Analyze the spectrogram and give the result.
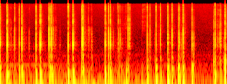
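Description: A thin, flexible, solid printed rubber-backed fabric mouse pad, held in both hands, is tapped and scratched on its front with long painted nails. The result is a quick, irregular run of short, dry taps, each with a soft low thump and a brief bright click that dies away almost instantly. Faint scratchy rustling fills the gaps between them.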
